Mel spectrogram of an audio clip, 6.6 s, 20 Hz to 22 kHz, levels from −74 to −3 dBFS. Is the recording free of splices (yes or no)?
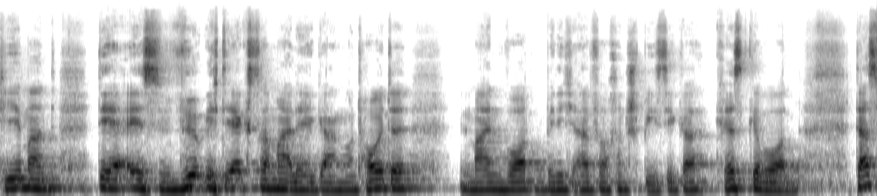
yes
